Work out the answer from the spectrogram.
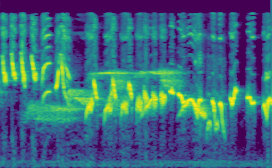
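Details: Rapid White-rumped shama song for teaching other songbirds: a quick series of high chipping notes, then a busy stream of short whistled slurs with a steady high tone held through the middle, in a quiet setting.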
